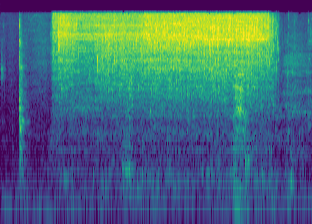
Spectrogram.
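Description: Water running from a tap into a sink, turned on about a second in and shut off abruptly near the end, with a sharp click just before it starts.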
